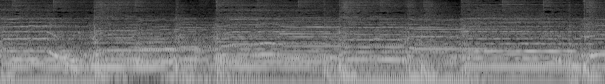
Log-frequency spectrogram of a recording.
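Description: Live band music led by a guitar, its notes bending in pitch over a steady bass line.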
